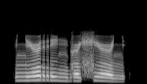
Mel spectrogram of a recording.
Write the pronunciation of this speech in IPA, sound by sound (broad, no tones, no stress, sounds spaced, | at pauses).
lʲ ø r i ŋ ɡ ø xʲ ø lʲ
